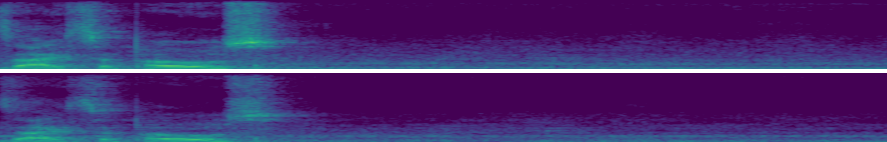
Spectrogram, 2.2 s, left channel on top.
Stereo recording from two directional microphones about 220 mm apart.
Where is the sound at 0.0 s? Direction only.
40° left (ahead or behind).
